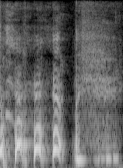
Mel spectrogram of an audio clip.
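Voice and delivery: squeaky burst of laughter; high giggle. Real, not acted. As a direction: crack up at the idea. Laughs at own idea.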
